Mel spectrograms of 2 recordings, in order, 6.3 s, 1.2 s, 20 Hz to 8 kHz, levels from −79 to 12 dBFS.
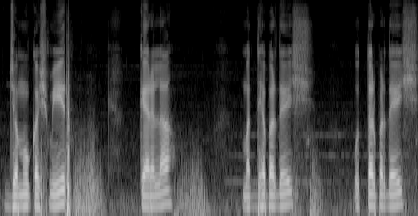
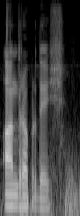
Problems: none marked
